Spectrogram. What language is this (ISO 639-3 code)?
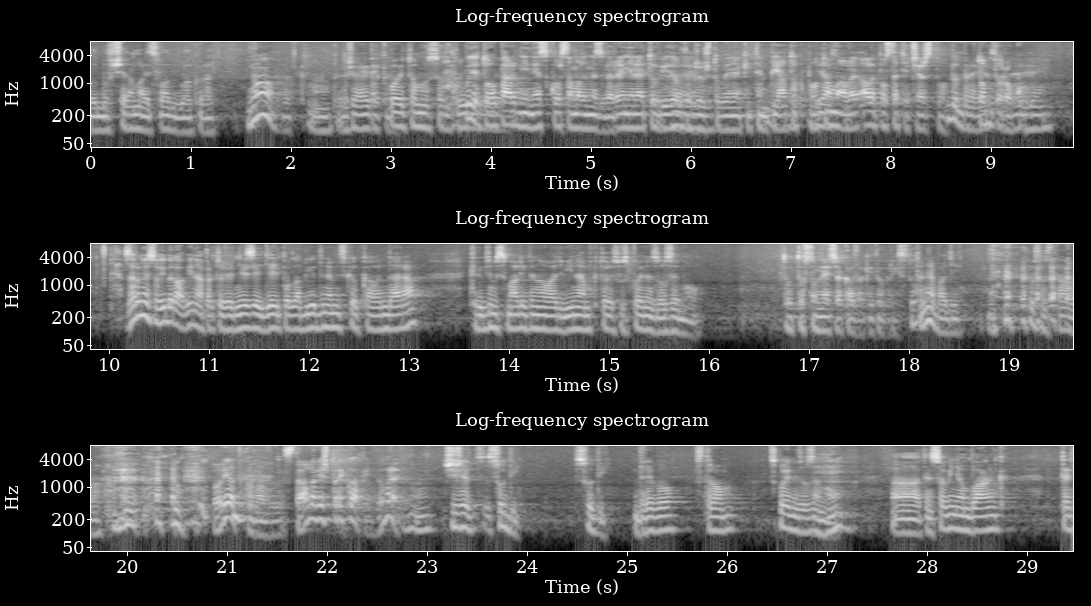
slk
